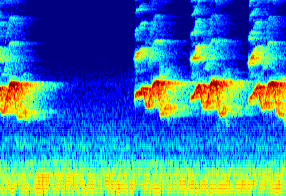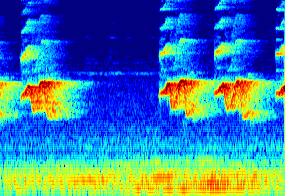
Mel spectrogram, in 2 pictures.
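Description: A cockatiel sings a series of bright, warbling whistled phrases with brief pauses between them.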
